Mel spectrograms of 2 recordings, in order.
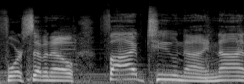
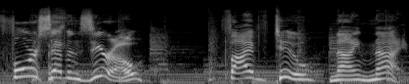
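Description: First: The number is said quickly. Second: The number is said at normal speed.

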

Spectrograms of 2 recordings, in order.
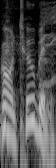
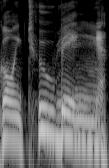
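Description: First: The final ng sound is dropped. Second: The final ng sound is clearly pronounced. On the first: It sounds like a person's name. The speaker calls it wrong. "You can't say" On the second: It refers to the water activity. The speaker calls it right. "you have to really enunciate the NG at the end"

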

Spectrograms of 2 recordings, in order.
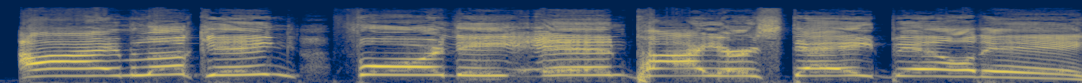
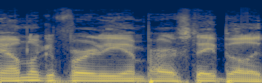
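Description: First: It is said slowly and loudly, almost shouted. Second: It is said at a normal pace and volume.

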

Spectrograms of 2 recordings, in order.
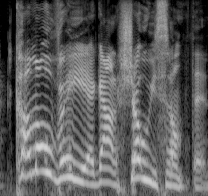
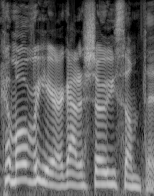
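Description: First: It is said imitating the angry guy's voice. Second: It is said in her own normal voice.

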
